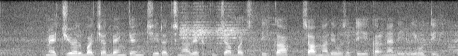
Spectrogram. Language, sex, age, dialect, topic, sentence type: Marathi, female, 18-24, Southern Konkan, banking, statement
